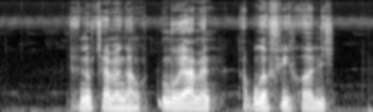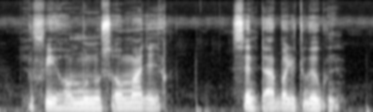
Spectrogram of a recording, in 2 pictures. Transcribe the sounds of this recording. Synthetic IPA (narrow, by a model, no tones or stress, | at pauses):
ʔenut͡ʃameŋɡaŋɡut̚mbujamen | a̰buɡafiːholi | nufiɦomunuso̰maɟaɟak̚ | senta̰baɟutɡaɡun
